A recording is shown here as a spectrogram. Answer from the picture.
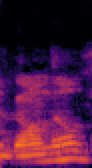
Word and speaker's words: Gondal: Is that how you say it, Gondal? My name is Gondal.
